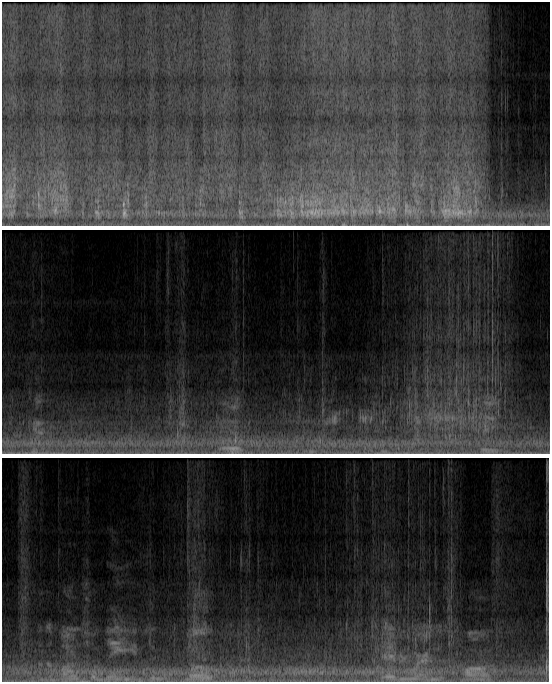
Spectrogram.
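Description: Water rushing and splashing into a shallow, half-drained pond for about five seconds, then cutting off suddenly.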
